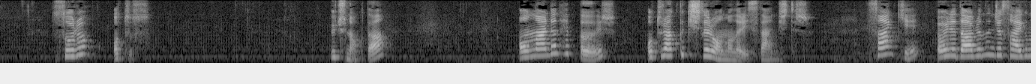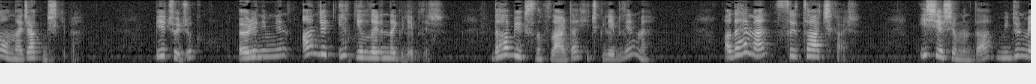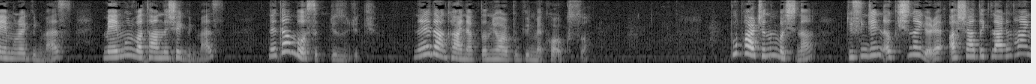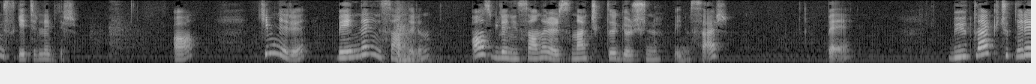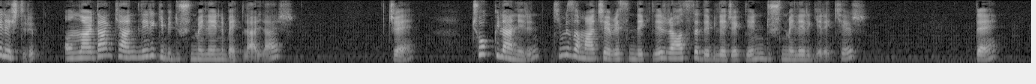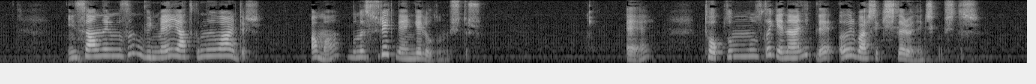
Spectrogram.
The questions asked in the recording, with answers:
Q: Bu parçanın başına düşüncenin akışına göre aşağıdakilerden hangisi getirilebilir?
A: Doğru cevap D.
